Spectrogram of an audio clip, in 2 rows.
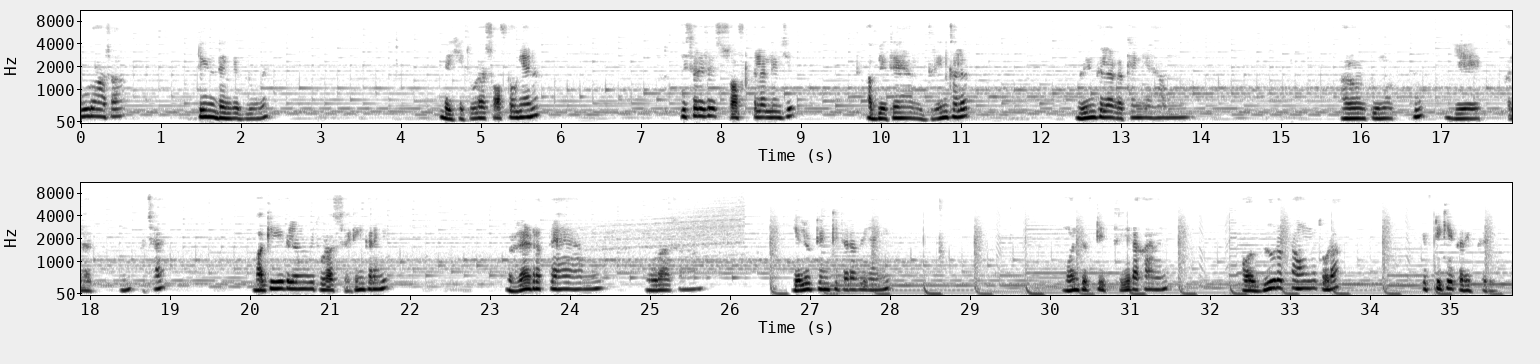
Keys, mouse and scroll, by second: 3.1 shift+Up, 3.3 shift+Up, 3.4 shift+Up, 3.6 shift+Up, 3.8 shift+Up, 6.7 Up, 7.2 Up, 15.1 Down, 15.5 Down, 25.1 shift+Up, 25.2 shift+Up, 25.3 shift+Up, 25.5 shift+Up, 25.7 shift+Up, 25.9 shift+Up, 26.0 shift+Up, 26.1 shift+Up, 26.3 shift+Up, 26.4 shift+Up, 26.5 shift+Up, 27.5 shift+Up, 27.7 shift+Up, 28.2 shift+Up, 29.1 Up, 29.5 Up, 34.4 shift+Up, 34.6 shift+Up, 34.9 shift+Up, 35.1 shift+Up.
